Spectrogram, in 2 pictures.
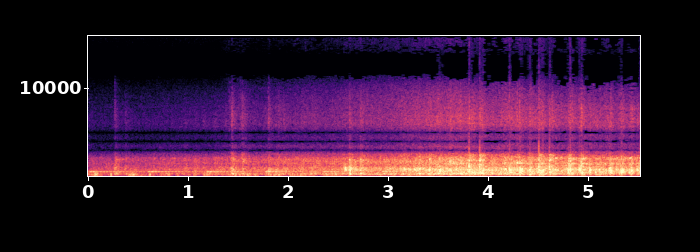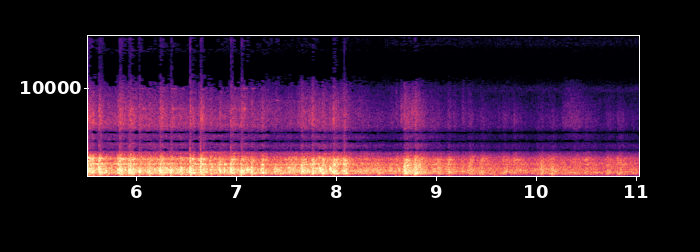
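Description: JR East 701 series electric train passing through a station without stopping. The wheels clatter over the rail joints, the noise builds to its loudest for about four seconds as the cars go by, then fades as the train moves away.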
